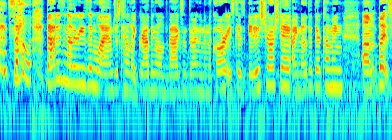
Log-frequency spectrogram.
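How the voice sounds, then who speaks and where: A woman's high-pitched voice at a fairly quick pace, with ordinary pitch variation and big swings in loudness, dry with no echo over light background noise. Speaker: vlogger. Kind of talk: casual vlog chat. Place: car. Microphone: phone near.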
